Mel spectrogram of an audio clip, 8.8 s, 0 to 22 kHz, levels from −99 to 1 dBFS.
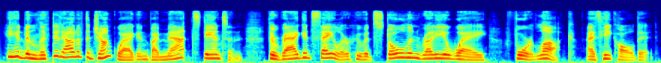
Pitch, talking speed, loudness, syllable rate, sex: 200 Hz, 175 wpm, -18 LUFS, 4.4 syllables/s, female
